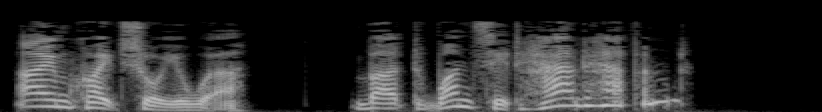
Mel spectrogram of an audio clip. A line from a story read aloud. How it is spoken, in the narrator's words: Sir Henry said kindly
